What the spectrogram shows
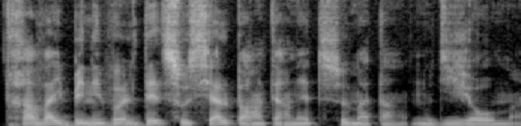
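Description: Young man hosting a casual livestream, mellow voice. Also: on the low side, flat delivery, normal speed. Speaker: livestream host. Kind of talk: casual live stream chat, reading out viewer messages. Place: indoors, at a streaming desk.

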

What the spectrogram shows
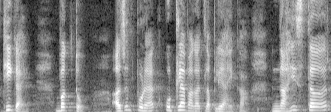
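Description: A woman's voice: medium pitch, expressive, normal speed, mellow, lightly acted. A woman voicing an angry, scheming young man who is a villain in a spoken family story. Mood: grudging. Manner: heated, defiant.

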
